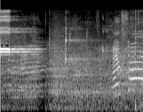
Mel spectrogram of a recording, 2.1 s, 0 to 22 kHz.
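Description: A referee's whistle sounds briefly at the very start to signal the serve. Then, about 1.7 s in, sneakers begin squeaking on the indoor volleyball court as play moves.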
